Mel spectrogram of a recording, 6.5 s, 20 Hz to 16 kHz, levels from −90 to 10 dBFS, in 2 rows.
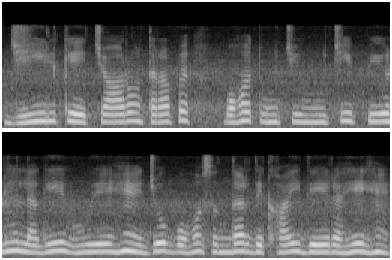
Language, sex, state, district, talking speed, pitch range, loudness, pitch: Hindi, female, Bihar, Jamui, 155 wpm, 210-235 Hz, -14 LUFS, 220 Hz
